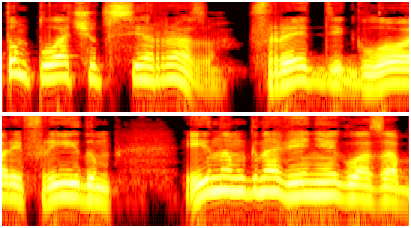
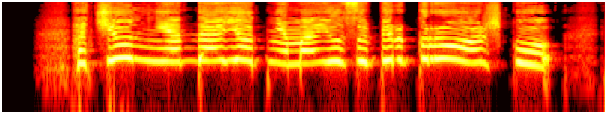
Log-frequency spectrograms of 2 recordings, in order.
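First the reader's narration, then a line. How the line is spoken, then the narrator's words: Shrill snap, bursting into sobs. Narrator (Russian): визгливо огрызается Глори и тоже раздражается рыданиями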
